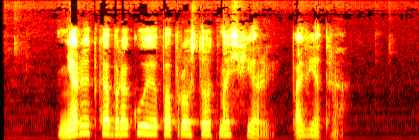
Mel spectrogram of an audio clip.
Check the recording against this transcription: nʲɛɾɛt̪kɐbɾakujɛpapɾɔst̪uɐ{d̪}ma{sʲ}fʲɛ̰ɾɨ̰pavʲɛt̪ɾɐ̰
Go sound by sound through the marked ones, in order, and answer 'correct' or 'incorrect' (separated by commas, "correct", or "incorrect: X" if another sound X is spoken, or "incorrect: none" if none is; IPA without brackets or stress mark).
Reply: incorrect: t̪, correct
